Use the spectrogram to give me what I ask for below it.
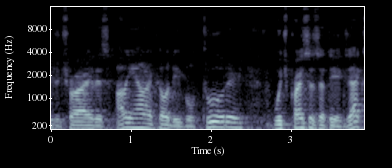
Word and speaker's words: Vulture: This is Aglianico di Vulture. It looks like vulture if you see it in print, but you say Vulture. I had to relearn that pronunciation and emphasis last night when Nico was representing this wine.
